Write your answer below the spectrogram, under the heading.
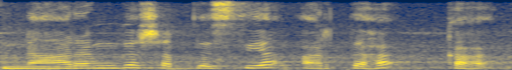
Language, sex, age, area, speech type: Sanskrit, female, 45-60, urban, read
